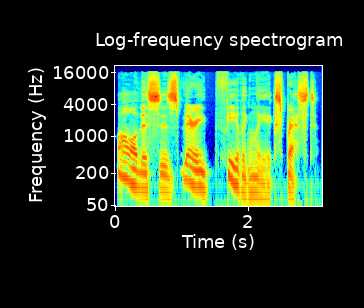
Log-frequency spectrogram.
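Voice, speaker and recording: A man playing a calm, courteous, uncanny devil. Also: lowish voice, no room sound, clean studio sound, exaggerated voice. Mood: detached, urging. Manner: polite, measured, pleasant and unhurried. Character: uncanny devilish male visitant, courteous, calm, kindly severe. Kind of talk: dramatized literary storybook reading.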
